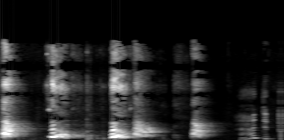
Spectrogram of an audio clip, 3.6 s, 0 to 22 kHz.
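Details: Dog barking indoors during bell-ringing training, with Hendo, a 10-month-old Pomeranian, and Salto the beagle in the room: four sharp, harmonic barks spaced under a second apart, followed by a woman's voice speaking Norwegian.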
